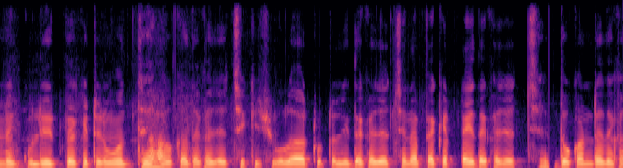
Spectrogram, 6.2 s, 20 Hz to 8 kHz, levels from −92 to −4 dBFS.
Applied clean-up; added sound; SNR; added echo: none; none; none; none.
